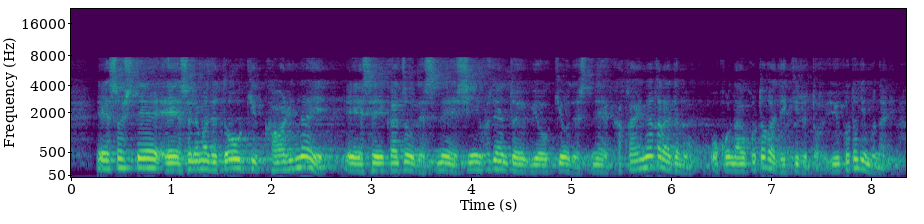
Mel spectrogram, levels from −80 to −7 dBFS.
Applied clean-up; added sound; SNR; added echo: none; none; none; reverberation time 1.9 s.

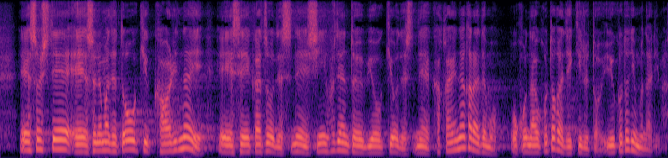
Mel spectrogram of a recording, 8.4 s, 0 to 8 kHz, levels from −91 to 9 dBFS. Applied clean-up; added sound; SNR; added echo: none; none; none; none.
